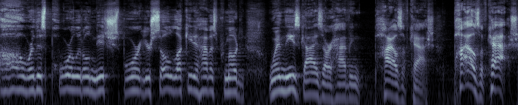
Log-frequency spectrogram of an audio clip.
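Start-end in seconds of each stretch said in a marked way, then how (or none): 0.0-3.7 imploring, pleading, begging tone. Retelling what the event organizers keep saying: imitating a pleading tone. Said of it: "this pleading like".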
